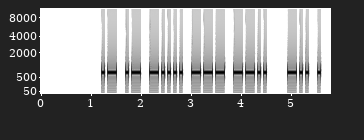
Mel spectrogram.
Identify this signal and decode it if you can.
Morse code, heard as a keyed tone, about 20 wpm, 700 Hz. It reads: AA6OZ DE
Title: USA Callsign DE Callsign 20wpm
